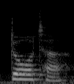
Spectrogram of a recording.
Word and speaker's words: daughter: a silent g and the combination gh can also be silent when it comes after a vowel sound though hi light daughter bright now the letter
